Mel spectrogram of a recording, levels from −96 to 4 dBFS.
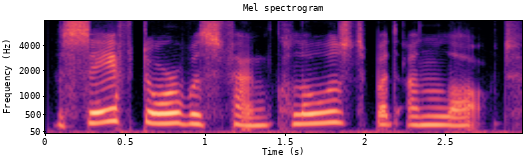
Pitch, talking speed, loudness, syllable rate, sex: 250 Hz, 160 wpm, -16 LUFS, 4.4 syllables/s, female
